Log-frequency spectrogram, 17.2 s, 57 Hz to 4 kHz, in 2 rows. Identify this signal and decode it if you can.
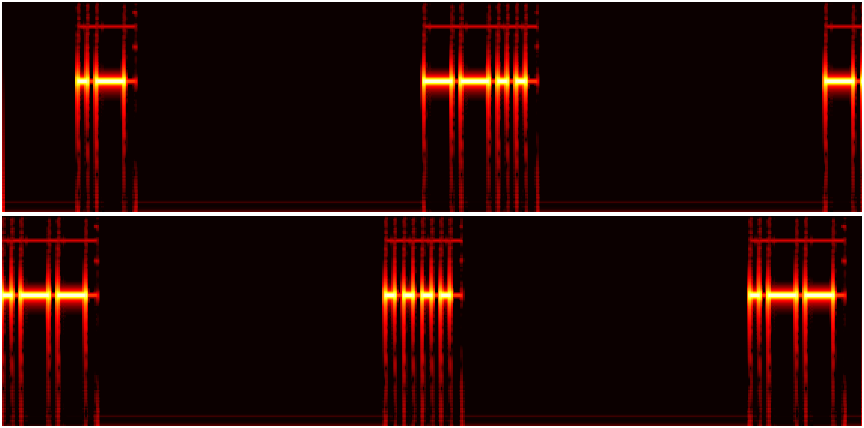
Morse code, heard as a keyed tone, about 13 wpm, spaced as for 3 wpm, 800 Hz. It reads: AZYHW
